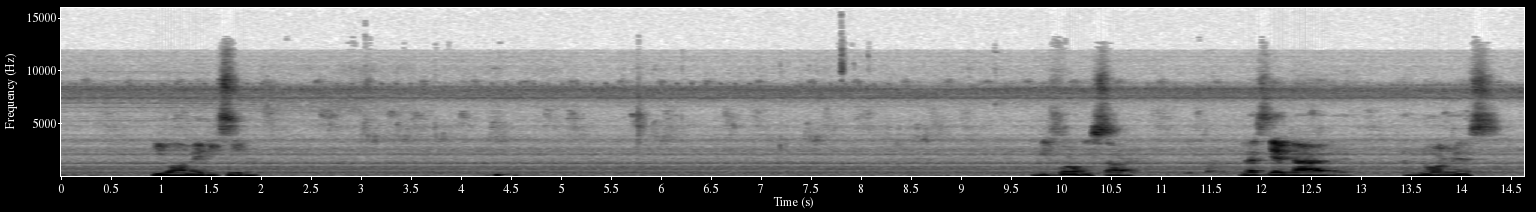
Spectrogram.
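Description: A woman speaks calmly through a microphone, in short bursts.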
